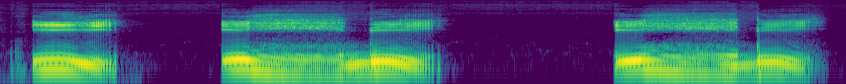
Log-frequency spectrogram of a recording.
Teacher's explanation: hamzah pada kata i dijelaskan, disempurnakan dengan cara diturunkan rahang bawahnya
